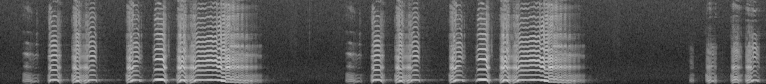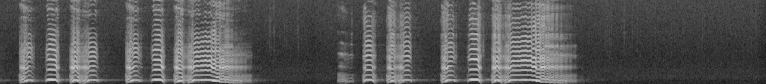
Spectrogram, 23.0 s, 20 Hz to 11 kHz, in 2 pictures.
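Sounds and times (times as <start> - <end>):
barred owl: 0.4 - 4.0, 5.2 - 8.8, 10.4 - 15.4, 16.6 - 20.2.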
